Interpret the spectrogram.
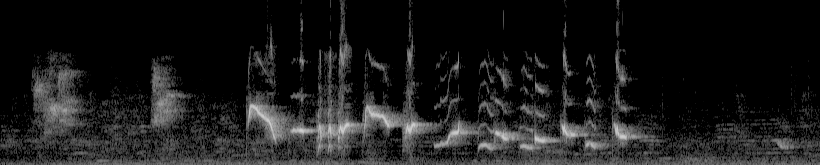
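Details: Greater green leafbird song used as training material for songbirds: after soft opening notes, a loud burst of whistled, slurred phrases sweeping up and down, rapidly varied and chattering, then a faint closing note.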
